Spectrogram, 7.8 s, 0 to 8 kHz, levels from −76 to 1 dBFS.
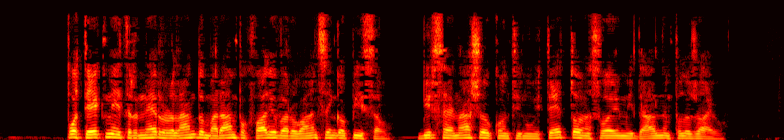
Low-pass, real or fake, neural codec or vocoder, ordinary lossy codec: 7.2 kHz; fake; vocoder, 44.1 kHz, 128 mel bands every 512 samples, BigVGAN v2; MP3, 32 kbps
